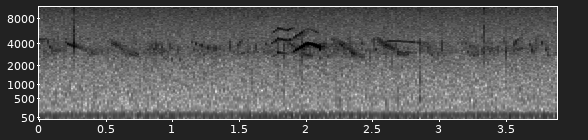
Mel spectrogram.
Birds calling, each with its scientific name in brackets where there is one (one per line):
Hawaii Amakihi (Chlorodrepanis virens)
